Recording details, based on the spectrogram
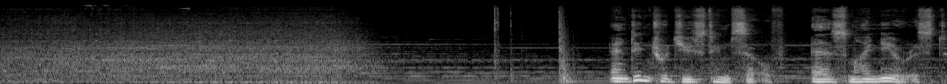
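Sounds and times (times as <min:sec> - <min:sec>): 
truck engine roaring and idling: 0:00.0 - 0:07.5
speech: 0:06.1 - 0:09.4.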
